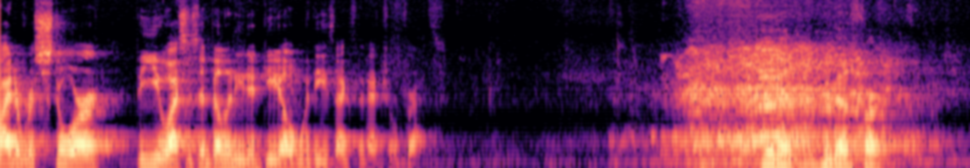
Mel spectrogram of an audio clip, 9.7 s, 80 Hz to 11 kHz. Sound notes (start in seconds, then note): 6.4 laughter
